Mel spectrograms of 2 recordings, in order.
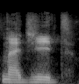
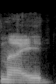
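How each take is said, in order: First: The name is pronounced the original way. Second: The name is pronounced the German way. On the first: The speaker calls it right. "the right pronunciation for that it's Majid" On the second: The speaker calls it wrong. "in German, it's Maid"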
